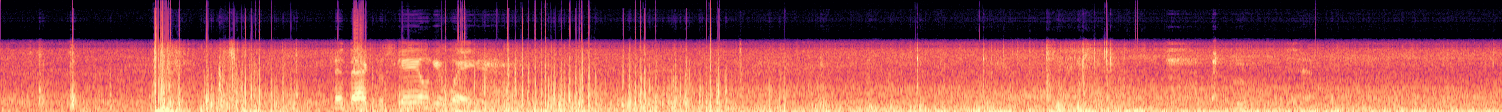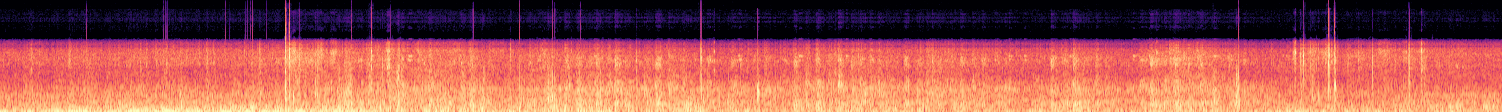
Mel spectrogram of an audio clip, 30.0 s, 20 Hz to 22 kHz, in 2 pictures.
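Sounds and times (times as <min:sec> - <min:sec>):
truck rumbling: 0:00.0 - 0:30.0
knocks and rattles: 0:05.0 - 0:11.4, 0:15.3 - 0:30.0.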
